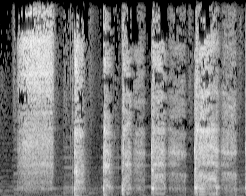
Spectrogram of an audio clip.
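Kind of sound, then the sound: human body sound, coughing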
